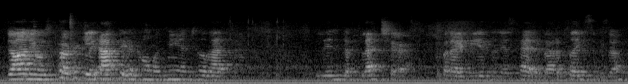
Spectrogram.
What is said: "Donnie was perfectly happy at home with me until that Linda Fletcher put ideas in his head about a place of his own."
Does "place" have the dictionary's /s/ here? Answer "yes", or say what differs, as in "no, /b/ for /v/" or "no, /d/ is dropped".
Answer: no, /s/ is dropped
